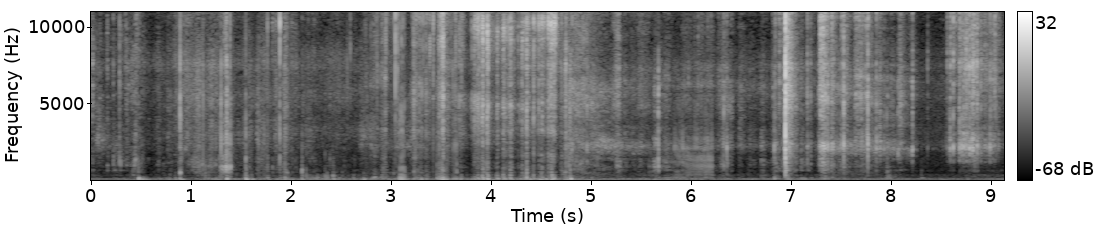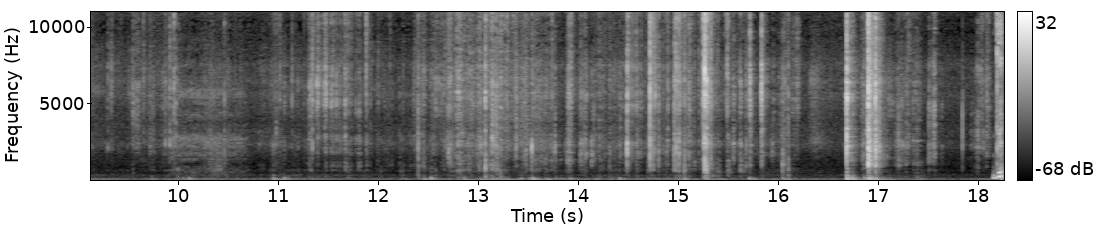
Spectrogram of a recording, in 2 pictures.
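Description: Glue is pried and broken around a Fiat 124 Spider touch screen, giving close, irregular crackling, scraping and brittle snapping in uneven bursts with brief quiet gaps.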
